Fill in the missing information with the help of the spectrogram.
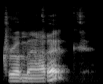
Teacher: So it's dramatic, short, long, short. The dra, the first A says vowel schwa because it's unstressed. And then we have vowel a, like in black cat.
